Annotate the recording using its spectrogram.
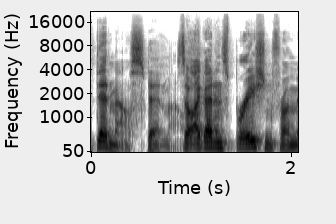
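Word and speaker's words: deadmau5: guy from there yeah but it's spelled d-e-a-d-m-a-u-5 like the number five so if you don't know who that is it looks like dead mao 5 white but if you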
